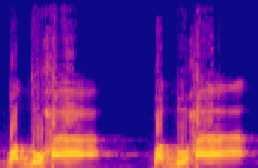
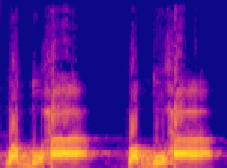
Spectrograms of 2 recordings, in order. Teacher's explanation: إذن الألف غير ممالة أو غير مقللة، الألف لا نختمها بهمزة، الألف لا نمدها أكثر من حركتين · Shown in: second take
